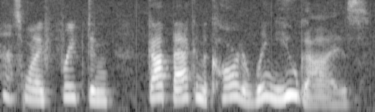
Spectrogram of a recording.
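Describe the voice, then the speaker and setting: A woman voicing a bewildered, frightened male suspect who speaks haltingly in an audio horror drama. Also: on the high side, big pitch swings, a bit bright, exaggerated voice, low-quality recording. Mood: bewildered, uneasy. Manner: halting, stammering. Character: panicked, bewildered male suspect pleading innocence under questioning.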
